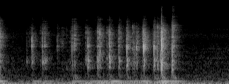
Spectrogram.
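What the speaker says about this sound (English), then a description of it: "you will need to type in a password for your user" Password being typed on a computer keyboard in a Linux terminal session, a quick run of about a dozen close, light key clicks with a slightly louder stroke near the end, over a steady low hum.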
